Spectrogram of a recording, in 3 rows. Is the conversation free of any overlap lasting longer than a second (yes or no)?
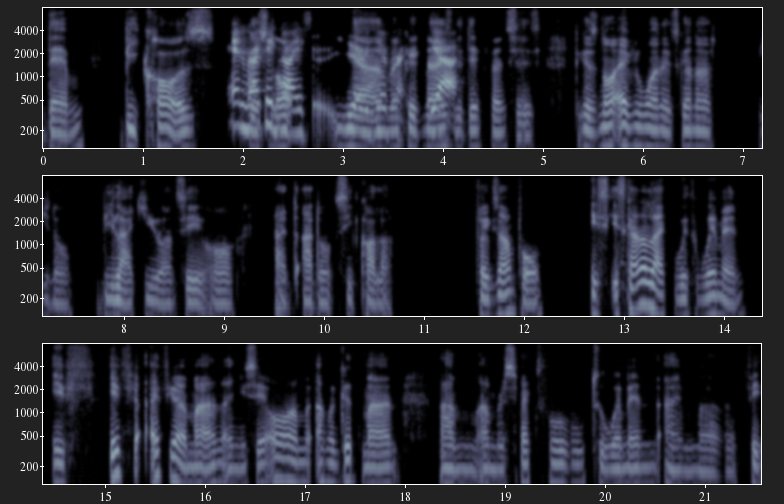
no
